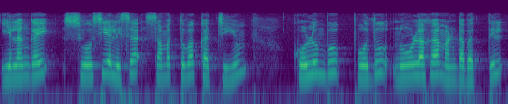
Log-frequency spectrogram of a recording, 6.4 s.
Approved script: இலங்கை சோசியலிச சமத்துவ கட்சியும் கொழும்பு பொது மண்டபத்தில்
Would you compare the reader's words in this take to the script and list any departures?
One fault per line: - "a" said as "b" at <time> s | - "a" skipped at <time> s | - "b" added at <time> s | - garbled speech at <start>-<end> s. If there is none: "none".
- "நூலக" added at 4.9 s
